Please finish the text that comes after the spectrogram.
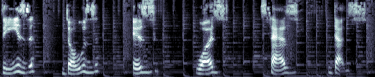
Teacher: in spoken American English many words end with this z sound the letter at the end of the word maybe s but the sound of the letter is often Z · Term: Z ending sound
